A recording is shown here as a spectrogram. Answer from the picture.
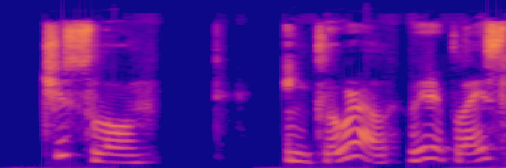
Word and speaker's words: число: Numbers in Russian are very easy, but before we start, let's learn how the word number is pronounced in the Russian language. In singular, we say число.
